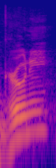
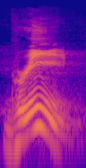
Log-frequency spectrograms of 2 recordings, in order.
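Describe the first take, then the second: First: It is said in two syllables ending in nee. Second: It is said in one syllable, like green. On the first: The speaker calls it wrong. "Is it Gruney" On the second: The speaker calls it right. "Green. Neither one"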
